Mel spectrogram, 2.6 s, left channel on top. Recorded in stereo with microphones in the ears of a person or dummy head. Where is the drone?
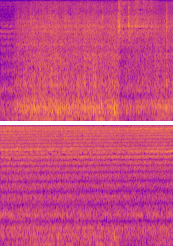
70° right (ahead or behind); by 2.6 s 65° right (ahead or behind).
